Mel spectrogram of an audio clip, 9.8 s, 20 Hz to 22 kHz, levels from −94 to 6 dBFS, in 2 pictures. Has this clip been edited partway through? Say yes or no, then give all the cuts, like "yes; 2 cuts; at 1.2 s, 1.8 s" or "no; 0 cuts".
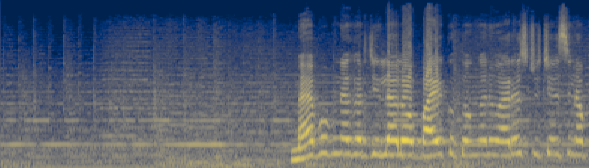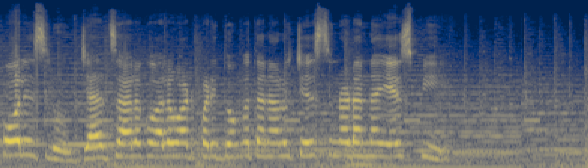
no; 0 cuts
